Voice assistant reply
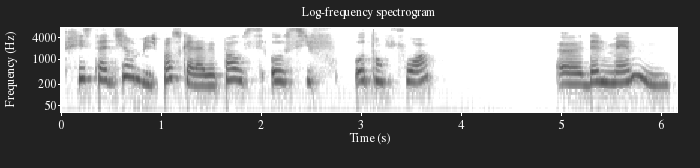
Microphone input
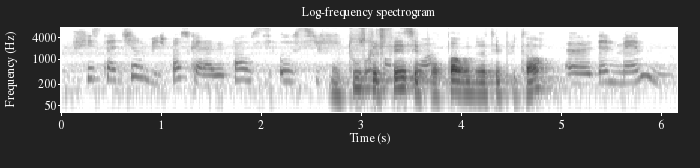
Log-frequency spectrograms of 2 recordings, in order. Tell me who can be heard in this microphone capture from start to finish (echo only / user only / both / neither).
both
